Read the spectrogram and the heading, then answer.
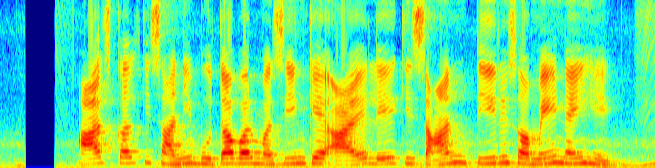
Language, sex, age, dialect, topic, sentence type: Chhattisgarhi, female, 25-30, Central, agriculture, statement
